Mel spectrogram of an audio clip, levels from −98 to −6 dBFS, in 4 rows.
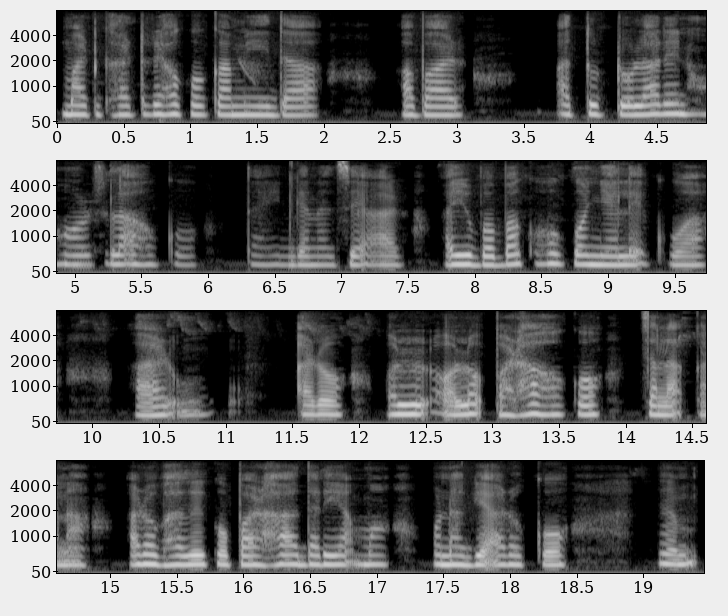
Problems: none marked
